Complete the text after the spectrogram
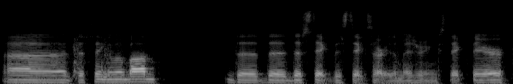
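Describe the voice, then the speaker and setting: A man playing a tabletop game, talking through his moves in a halting, thinking-aloud way. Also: lowish voice, steady tone, darkish tone, clean tone. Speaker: player. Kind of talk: casual tabletop game play.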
